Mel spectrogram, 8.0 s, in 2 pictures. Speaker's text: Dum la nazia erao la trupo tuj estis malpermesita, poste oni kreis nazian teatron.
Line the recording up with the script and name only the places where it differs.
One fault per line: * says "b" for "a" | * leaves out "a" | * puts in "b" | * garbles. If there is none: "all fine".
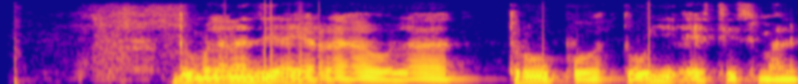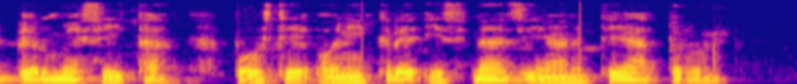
all fine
